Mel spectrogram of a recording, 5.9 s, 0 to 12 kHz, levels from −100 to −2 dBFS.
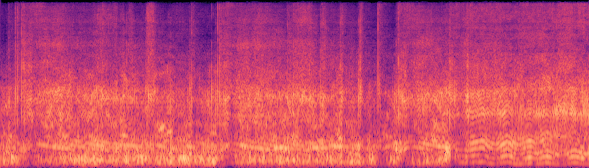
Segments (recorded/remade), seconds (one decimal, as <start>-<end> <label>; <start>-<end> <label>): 0.0-5.9 remade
